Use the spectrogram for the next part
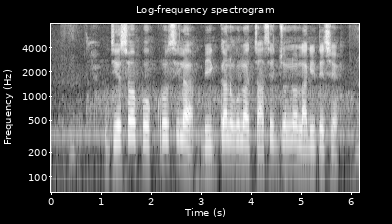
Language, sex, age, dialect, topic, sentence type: Bengali, male, <18, Western, agriculture, statement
